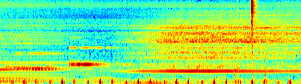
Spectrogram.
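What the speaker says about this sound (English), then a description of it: "also there's the heartbeat bug" A looping heartbeat glitch in the game When the Light Dies thumps in a steady, regular double-beat rhythm under a low hum, fairly quiet and continuous, with no one talking.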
